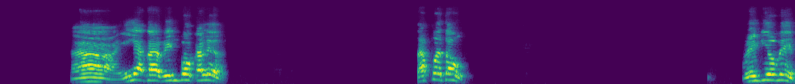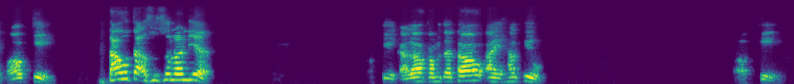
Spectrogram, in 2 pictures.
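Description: A middle-aged man speaks calmly in short phrases over an online call.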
